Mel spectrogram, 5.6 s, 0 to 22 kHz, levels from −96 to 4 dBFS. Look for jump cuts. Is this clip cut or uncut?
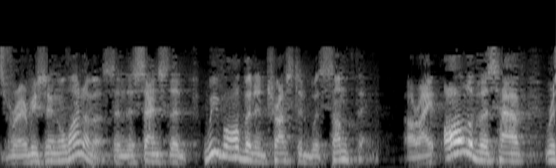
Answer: cut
